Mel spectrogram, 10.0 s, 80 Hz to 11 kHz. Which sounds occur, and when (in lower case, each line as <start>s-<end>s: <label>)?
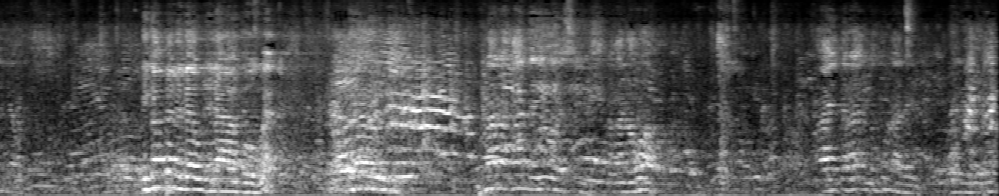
0.0s-9.9s: speech babble
1.3s-2.9s: man speaking
4.8s-6.6s: man speaking
7.1s-7.4s: generic impact sounds
7.7s-7.9s: generic impact sounds
8.1s-9.3s: man speaking
9.0s-9.2s: generic impact sounds
9.5s-9.9s: laughter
